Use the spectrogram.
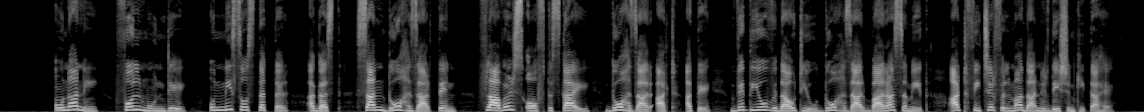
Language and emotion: Punjabi, neutral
